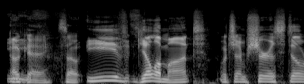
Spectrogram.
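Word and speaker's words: Yves Guillemot: don't know well uh Yves guillemont or have you say his name yeah I'm pretty sure you nailed it Scott yeah the S is silent in French okay so Eve gillemont which I'm sure is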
